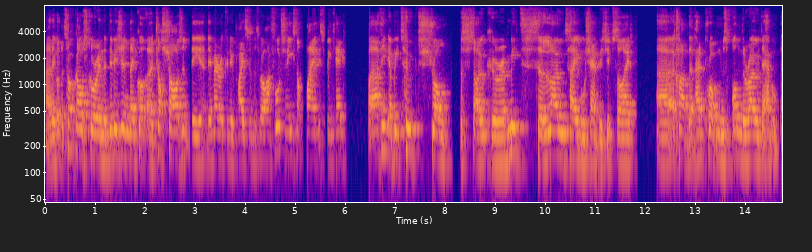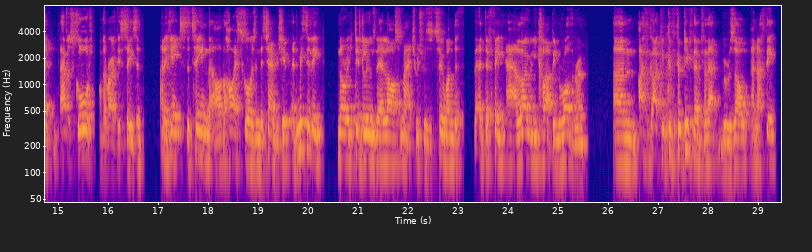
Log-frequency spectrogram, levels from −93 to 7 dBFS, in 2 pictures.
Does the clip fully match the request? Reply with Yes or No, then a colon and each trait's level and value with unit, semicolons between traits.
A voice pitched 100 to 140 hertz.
Yes: low, 135 Hz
